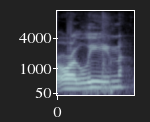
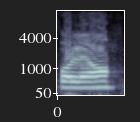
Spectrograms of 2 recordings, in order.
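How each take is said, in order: First: The name is said the American way. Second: The name is said the French way.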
